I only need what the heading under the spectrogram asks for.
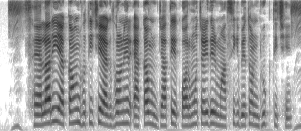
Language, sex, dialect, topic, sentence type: Bengali, female, Western, banking, statement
